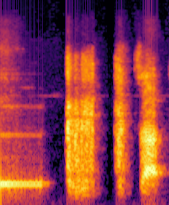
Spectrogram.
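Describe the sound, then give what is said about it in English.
A single ringback tone from a phone call on speaker cuts off abruptly after half a second, followed by a few short muffled bursts of a voice answering over the line. “I was not prepared for you to answer this phone call, so I guess, where are you?”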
